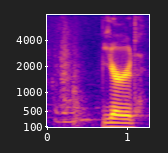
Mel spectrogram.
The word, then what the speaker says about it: Grignard: How do you pronounce this again? Grinard. Grineard. I'll understand what you mean if you call it Grignard.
